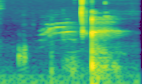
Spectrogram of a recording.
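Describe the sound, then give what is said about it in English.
A male cat behind a door meows, slightly muffled, with a couple of quick mewing calls in close succession, moderately loud, trying to get its owner's attention. “It's my cat, if you can't hear. He's behind the door and he's trying to get my attention.”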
